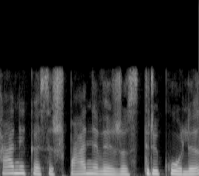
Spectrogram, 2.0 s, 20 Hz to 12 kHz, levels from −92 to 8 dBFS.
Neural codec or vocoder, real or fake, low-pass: codec, 16 kHz, 8 kbps, FunCodec, trained on LibriTTS, 25 frames a second; fake; 7.2 kHz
